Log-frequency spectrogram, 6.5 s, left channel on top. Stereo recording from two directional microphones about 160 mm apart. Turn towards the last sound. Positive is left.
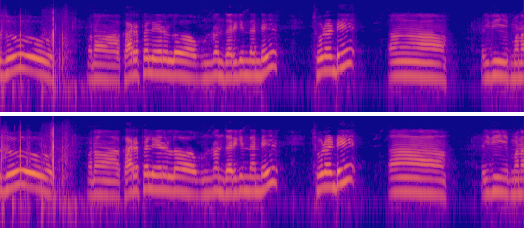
turn(degrees=35)  # may be behind; listen again after turning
